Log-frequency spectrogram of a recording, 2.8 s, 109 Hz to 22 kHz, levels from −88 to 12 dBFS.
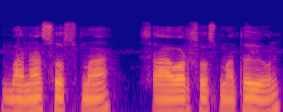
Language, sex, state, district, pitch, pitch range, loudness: Chakma, male, Tripura, Unakoti, 105 Hz, 100-110 Hz, -19 LUFS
